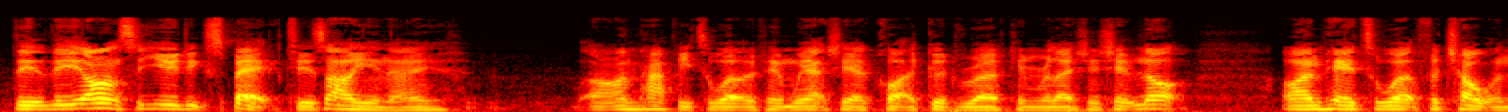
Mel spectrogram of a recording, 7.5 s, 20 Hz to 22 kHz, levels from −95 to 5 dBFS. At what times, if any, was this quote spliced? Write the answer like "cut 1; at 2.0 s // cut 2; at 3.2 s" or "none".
none

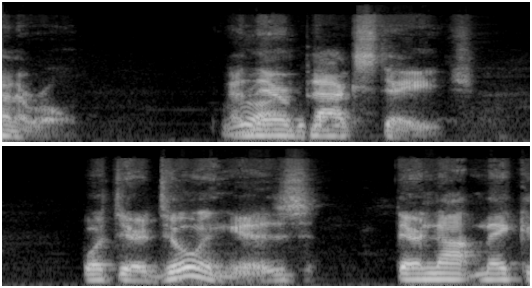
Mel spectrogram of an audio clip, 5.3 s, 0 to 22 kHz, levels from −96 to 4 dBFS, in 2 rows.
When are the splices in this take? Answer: none

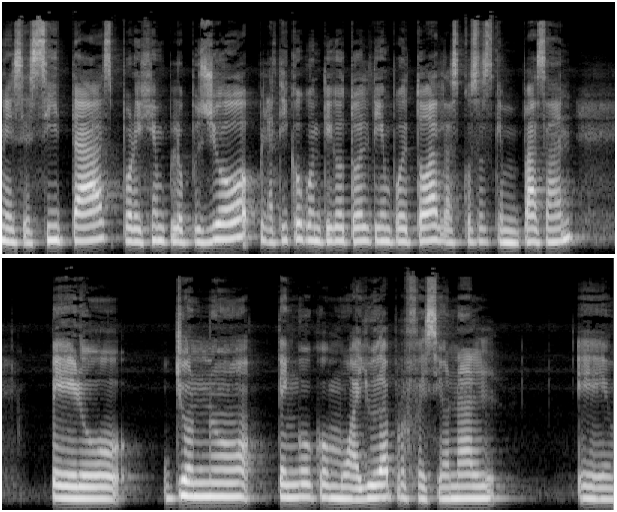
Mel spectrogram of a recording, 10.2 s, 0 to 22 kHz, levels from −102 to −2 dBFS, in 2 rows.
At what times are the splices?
none

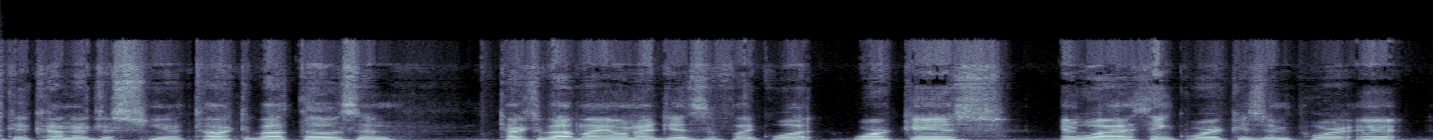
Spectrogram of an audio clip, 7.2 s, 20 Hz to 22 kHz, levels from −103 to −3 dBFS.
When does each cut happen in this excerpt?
cut 1; at 4.2 s // cut 2; at 5.4 s

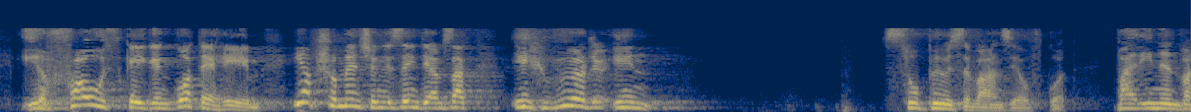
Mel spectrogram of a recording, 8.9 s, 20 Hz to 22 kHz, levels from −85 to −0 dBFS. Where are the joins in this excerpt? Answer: cut 1; at 3.8 s

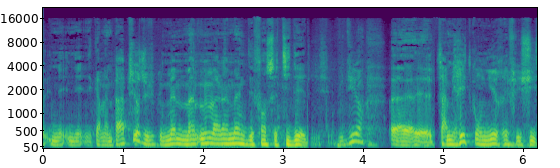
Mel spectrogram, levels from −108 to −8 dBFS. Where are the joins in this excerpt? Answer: cut 1; at 3.3 s // cut 2; at 4.9 s

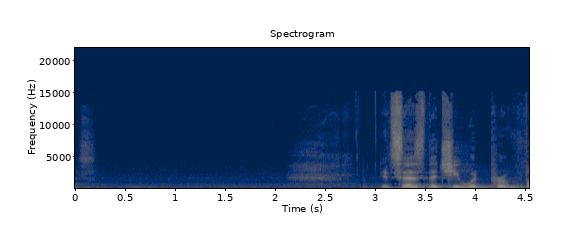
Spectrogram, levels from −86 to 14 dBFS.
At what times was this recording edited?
cut 1; at 2.9 s

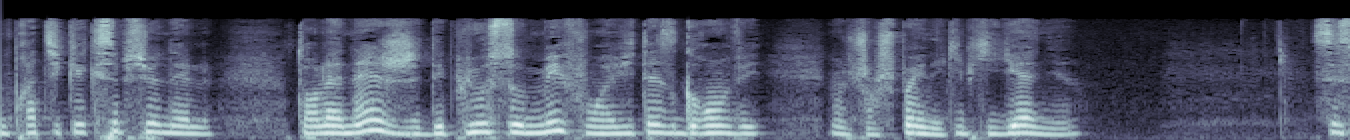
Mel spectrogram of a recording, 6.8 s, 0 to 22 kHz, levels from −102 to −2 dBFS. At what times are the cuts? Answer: cut 1; at 4.1 s

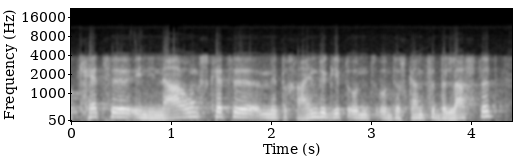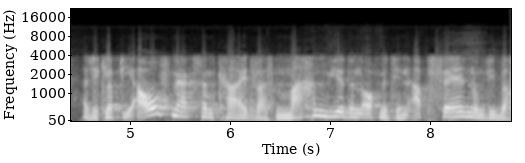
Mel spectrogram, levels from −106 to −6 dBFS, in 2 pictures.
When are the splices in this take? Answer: none

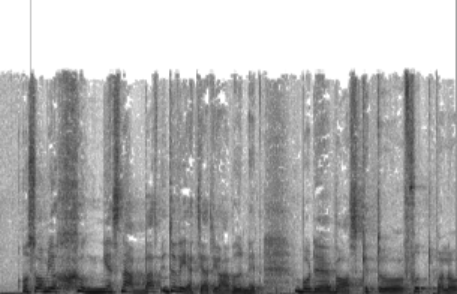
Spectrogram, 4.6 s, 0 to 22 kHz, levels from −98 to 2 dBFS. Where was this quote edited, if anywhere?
cut 1; at 1.6 s // cut 2; at 2.9 s

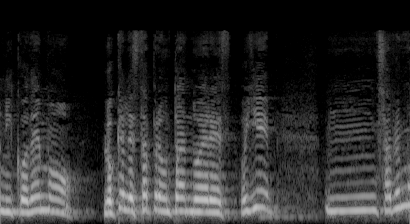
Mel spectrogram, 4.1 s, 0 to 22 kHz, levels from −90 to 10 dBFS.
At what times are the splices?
cut 1; at 1.2 s

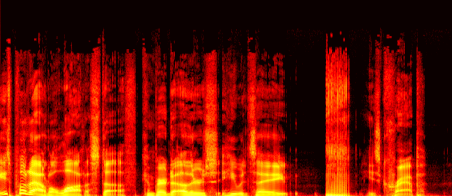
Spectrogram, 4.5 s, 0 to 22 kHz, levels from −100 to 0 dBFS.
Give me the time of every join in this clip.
cut 1; at 1.4 s // cut 2; at 3.6 s

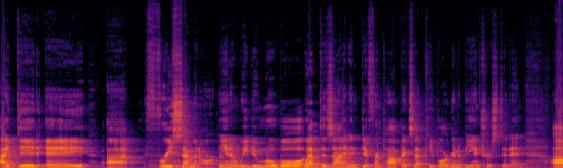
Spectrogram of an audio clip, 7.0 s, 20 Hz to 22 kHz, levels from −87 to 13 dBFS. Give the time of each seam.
cut 1; at 2.7 s // cut 2; at 3.8 s

